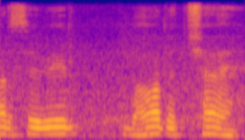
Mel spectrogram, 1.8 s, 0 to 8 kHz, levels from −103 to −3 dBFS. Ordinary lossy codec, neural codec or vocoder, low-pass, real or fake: none; none; 7.2 kHz; real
